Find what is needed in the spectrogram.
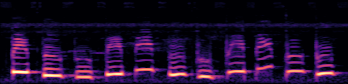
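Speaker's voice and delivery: high sing-song beeps; phone dial beeps. Acted. Teacher to kids, caterpillar dials doctor, high beeps. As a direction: beep out the dialing.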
